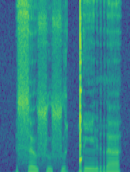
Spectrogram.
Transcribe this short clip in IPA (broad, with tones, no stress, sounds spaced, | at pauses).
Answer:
s œ˨˦ sʷ ə˨ sʷ ɐ˨ ǃ ĩ˨ r ɐ˦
